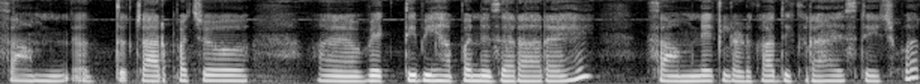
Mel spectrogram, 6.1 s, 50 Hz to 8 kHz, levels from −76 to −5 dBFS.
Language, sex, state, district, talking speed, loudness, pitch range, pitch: Hindi, female, Bihar, West Champaran, 185 wpm, -18 LUFS, 175-190 Hz, 180 Hz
